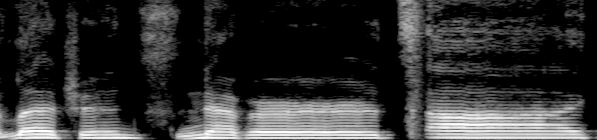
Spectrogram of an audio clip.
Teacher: when they release the D, they do it in sort of a lazy or slurred way. And that Z kind of comes out between the D and the vowel.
